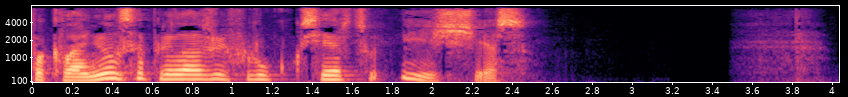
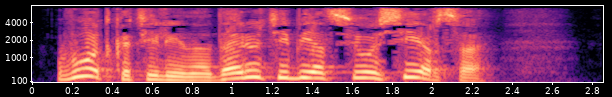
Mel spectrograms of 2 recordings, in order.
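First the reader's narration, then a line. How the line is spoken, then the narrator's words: Cheerful shout. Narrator (Russian): весело крикнул он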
